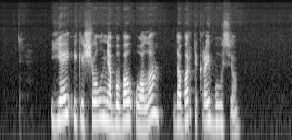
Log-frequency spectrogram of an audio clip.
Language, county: Lithuanian, Marijampolė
